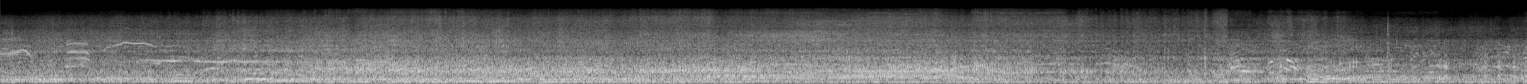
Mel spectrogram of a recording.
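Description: A whole pack of sidecar motocross outfits accelerating hard off the start, many engines revving together in a dense, loud mass of sound that eases a little after about ten seconds.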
